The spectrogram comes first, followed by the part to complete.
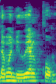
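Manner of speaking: ordinary talk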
